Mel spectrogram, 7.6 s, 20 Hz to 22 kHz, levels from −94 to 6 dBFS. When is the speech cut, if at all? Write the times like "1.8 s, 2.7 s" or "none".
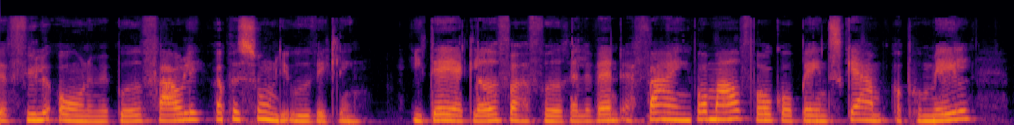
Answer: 3.0 s, 5.2 s

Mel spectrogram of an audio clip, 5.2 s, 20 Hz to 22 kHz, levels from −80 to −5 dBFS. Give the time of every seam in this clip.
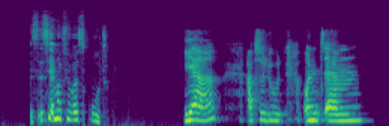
none

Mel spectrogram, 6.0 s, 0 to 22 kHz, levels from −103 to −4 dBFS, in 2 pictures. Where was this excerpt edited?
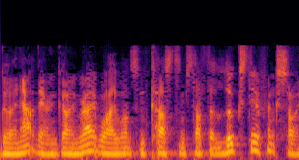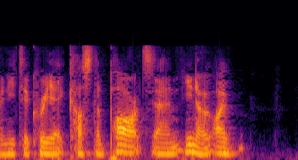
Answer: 2.7 s, 4.5 s

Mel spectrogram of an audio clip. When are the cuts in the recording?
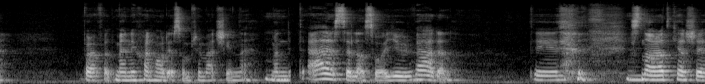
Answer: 2.9 s

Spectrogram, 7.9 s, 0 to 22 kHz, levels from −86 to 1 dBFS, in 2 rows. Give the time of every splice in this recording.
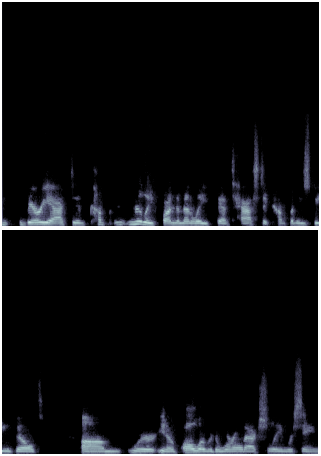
none

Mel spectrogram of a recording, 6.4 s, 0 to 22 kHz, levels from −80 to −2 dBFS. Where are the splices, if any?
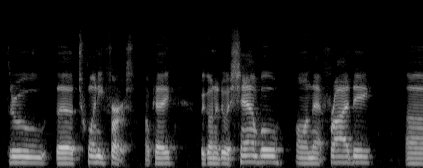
none

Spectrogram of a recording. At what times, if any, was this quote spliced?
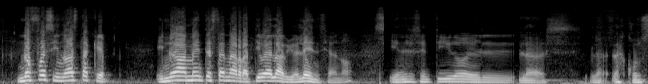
3.8 s, 5.2 s

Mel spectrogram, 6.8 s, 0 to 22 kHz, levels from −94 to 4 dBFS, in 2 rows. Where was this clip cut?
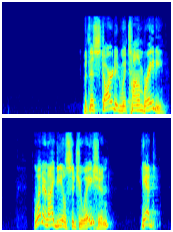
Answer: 3.8 s

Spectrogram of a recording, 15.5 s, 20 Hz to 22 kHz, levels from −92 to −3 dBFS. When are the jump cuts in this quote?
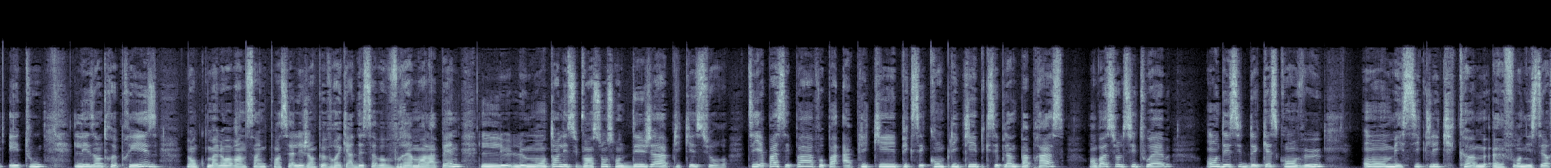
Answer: none

